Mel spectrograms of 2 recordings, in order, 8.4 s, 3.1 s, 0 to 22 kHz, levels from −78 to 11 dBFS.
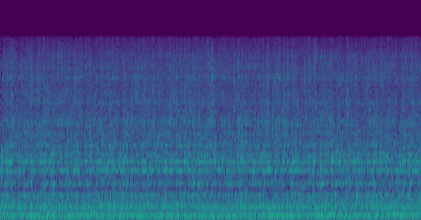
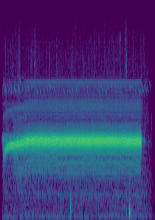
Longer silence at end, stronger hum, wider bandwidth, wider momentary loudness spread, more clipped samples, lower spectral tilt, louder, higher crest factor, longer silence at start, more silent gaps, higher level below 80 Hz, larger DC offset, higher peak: second, 0 s vs 0.3 s; neither; about the same, 11.5 kHz vs 11 kHz; second, 1 LU vs 4 LU; neither; first, -4.5 dB/octave vs -2 dB/octave; second, -28 LUFS vs -13 LUFS; about the same, 14 dB vs 12 dB; about the same, 0 s vs 0.05 s; neither; first, -40 dBFS vs -60 dBFS; neither; second, -14 dBFS vs -4 dBFS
